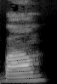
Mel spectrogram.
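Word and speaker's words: balm: है हथेली होता है बाम य पर भी साइलेंट है बाल में कहां पढ़ रहे हैं हम बाम पढ़ रहे हैं जंडू बाम बोलते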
